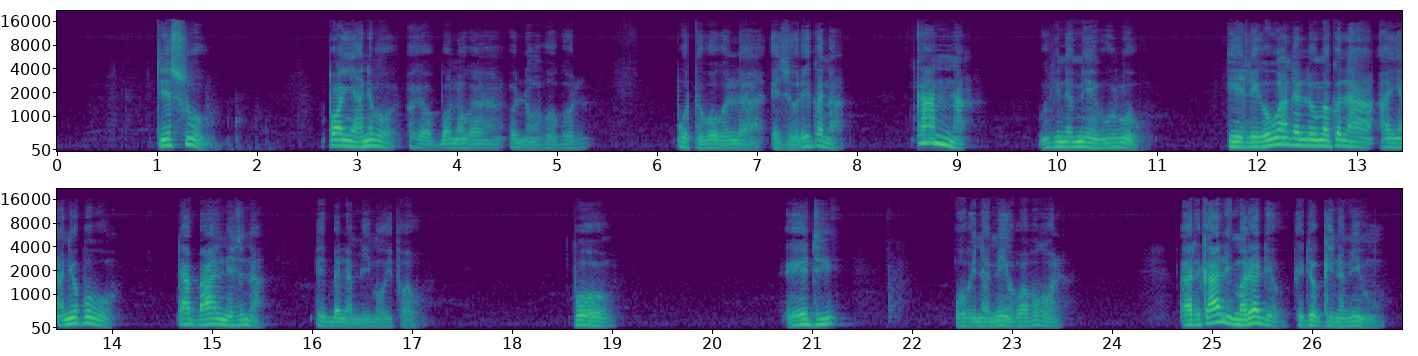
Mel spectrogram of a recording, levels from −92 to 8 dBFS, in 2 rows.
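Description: No technical faults detected.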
